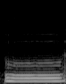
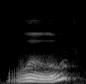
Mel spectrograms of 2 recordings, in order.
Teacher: the second part of the glide here i lose the rounding and then when i'm going back to another u sound i have to re-round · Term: w sound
